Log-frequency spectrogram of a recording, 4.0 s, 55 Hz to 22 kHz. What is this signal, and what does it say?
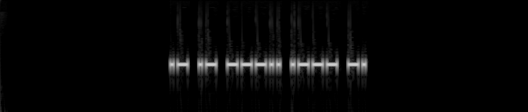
Morse code, heard as a keyed tone, about 46 wpm, 700 Hz. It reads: AA8JN
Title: USA Call Signs - 5 Characters - 2x Character Spacing - 45wpm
